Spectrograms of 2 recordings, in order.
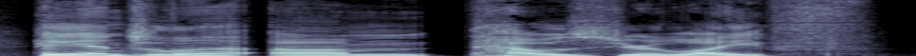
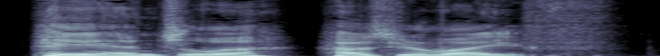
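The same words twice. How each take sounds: First: The greeting sounds sincere and heartfelt. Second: The greeting sounds insincere and offhand. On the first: The speaker calls it right. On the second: The speaker calls it wrong.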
